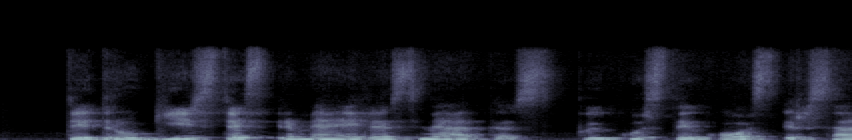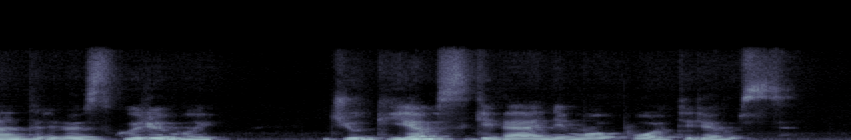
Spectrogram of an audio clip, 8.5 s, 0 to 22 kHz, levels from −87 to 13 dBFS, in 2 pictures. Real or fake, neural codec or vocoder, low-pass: fake; autoencoder, 48 kHz, 128 numbers a frame, DAC-VAE, trained on Japanese speech; 14.4 kHz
